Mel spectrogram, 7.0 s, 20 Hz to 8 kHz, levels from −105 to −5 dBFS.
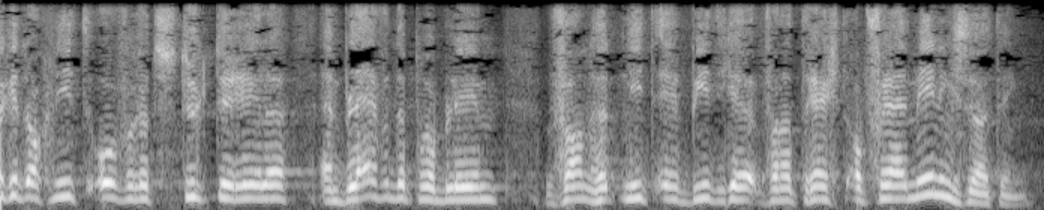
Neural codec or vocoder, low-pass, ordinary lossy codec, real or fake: none; 7.2 kHz; none; real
